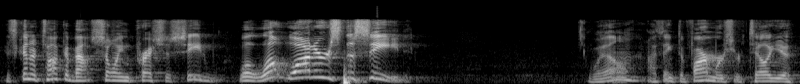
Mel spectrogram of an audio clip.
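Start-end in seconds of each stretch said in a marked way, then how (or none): 2.4-4.1 high, loud, slow rising cry; a preacher's searching wail; preaching cry. Acted. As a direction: lift it into a ringing call from the pulpit. Preacher's high rhetorical question.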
